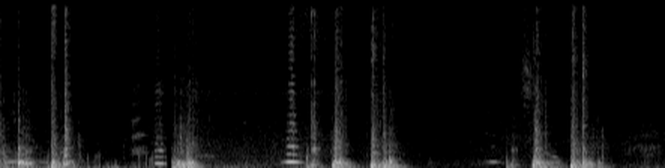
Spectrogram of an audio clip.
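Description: Women's voices in short bursts of speech, with brief pauses between them.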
